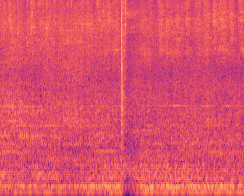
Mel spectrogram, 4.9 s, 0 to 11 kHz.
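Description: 1965 Chevy C10 pickup engine idling low with a steady, rough rumble and one brief sharp knock partway through.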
